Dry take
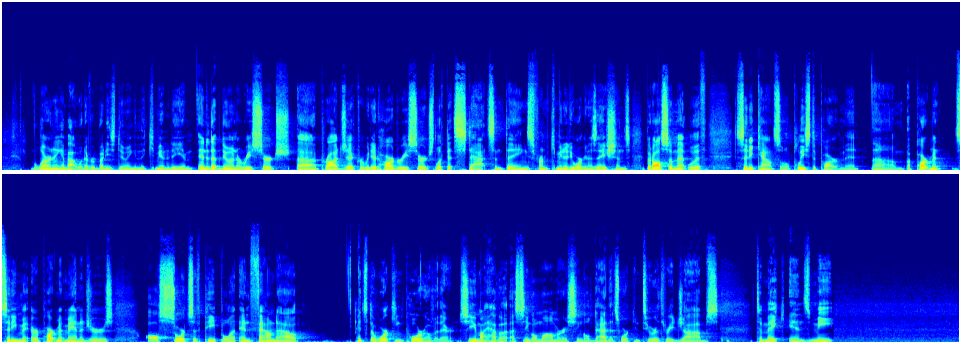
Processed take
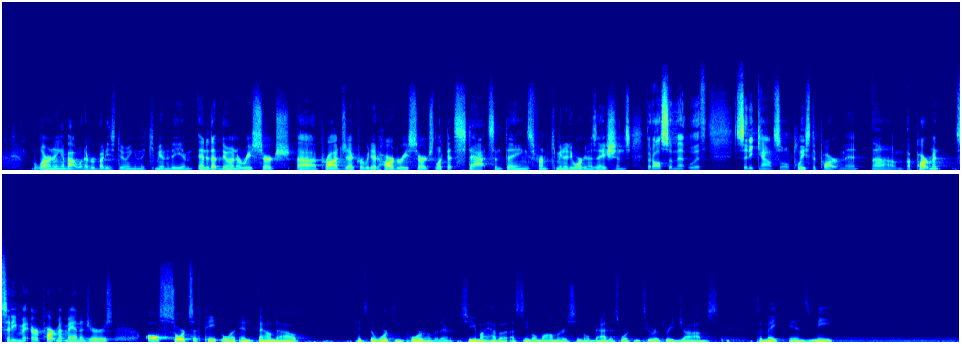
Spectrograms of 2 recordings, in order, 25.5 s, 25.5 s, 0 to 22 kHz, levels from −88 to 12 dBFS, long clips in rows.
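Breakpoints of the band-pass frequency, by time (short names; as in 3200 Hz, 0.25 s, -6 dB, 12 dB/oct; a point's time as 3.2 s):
band-pass, Q 1.3
7.85 s 1400 Hz
8.72 s 6200 Hz
9.83 s 6200 Hz
10.73 s 1500 Hz
13.34 s 1500 Hz
13.97 s 480 Hz
15.41 s 480 Hz
16 s 150 Hz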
